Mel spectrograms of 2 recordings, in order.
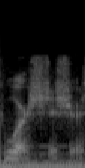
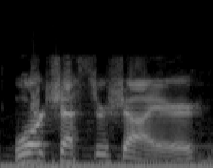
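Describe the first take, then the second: First: The word is said with few, shortened syllables. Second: The word is said with many full syllables. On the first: The speaker calls it right. "it's Worcestershire sauce" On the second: The speaker calls it wrong. "it is not Worcestershire"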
